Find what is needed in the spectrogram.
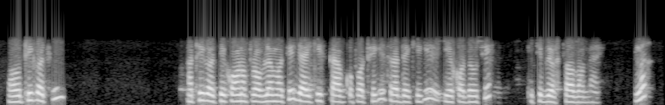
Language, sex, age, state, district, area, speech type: Odia, female, 45-60, Odisha, Sambalpur, rural, conversation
